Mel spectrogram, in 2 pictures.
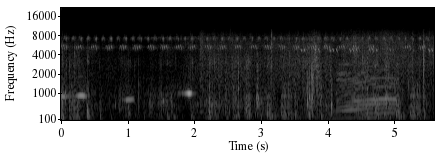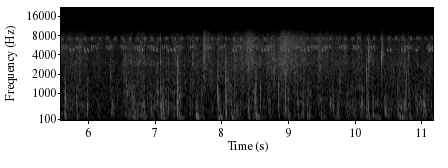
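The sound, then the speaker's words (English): Hooves of a horse clip-clop at a slow walk among a herd of cattle being kept together, a steady uneven clatter of hoofbeats with no talking. “He ambles around the perimeter, nudging back any cattle that try to wander off.”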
